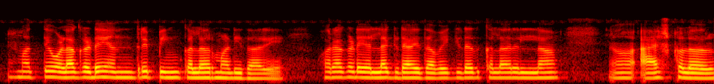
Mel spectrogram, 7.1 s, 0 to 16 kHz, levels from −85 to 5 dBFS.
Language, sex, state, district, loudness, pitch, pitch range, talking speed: Kannada, female, Karnataka, Gulbarga, -24 LUFS, 200 Hz, 195-210 Hz, 145 wpm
